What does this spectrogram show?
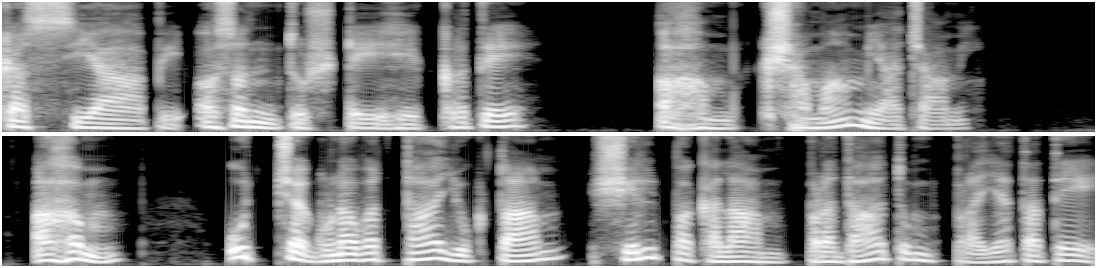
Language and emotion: Sanskrit, sad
